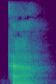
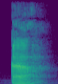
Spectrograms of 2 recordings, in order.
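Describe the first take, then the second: First: The vowel is cut off short and quick. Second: The vowel is cut off short and quick.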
